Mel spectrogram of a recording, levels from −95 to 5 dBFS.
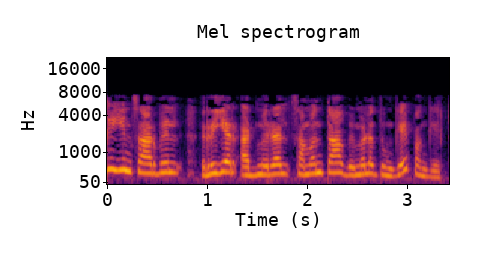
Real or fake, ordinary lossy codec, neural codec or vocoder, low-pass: real; none; none; 7.2 kHz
